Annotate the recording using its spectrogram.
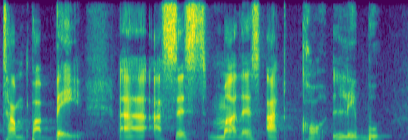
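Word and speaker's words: Korle Bu: But we've kind of It's like not Kolebu. Kolebu.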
